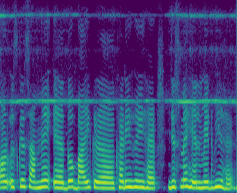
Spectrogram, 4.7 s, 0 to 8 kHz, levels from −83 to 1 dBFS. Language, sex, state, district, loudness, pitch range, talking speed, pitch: Hindi, female, Delhi, New Delhi, -11 LUFS, 230-260 Hz, 190 wpm, 245 Hz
